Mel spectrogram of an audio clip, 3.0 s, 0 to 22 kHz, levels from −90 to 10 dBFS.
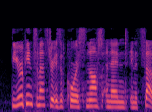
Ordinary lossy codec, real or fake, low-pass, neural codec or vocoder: none; fake; none; codec, 16 kHz, 8 kbps, FreqCodec, larger model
